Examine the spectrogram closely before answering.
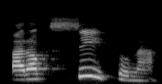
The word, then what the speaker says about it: paroxítona: E se a gente for falar também, ó, paroxítona, a gente percebe aí que novamente o X e o I, não é? Está aí colocada como a sílaba tônica da palavra.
